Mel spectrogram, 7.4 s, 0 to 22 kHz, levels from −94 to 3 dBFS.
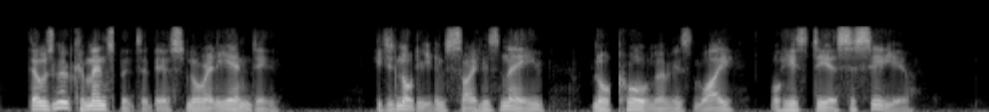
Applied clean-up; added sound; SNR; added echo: neural diffusion model UNIVERSE++.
